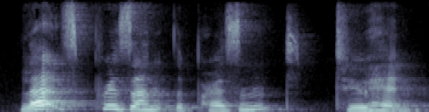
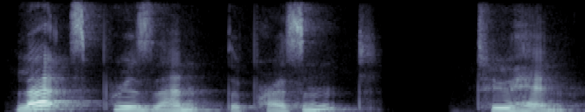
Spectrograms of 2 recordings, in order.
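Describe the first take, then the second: First: The sentence is spoken at a quick pace. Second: The sentence is spoken at a slower pace. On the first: "I'll say the sentence quickly" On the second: "second time, but slower"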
